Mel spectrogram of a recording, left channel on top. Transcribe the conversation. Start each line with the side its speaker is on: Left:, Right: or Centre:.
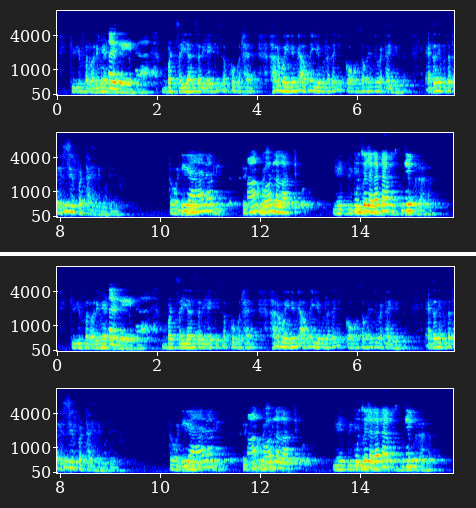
Centre: क्योंकि फरवरी में अट्ठाईस
Left: अरे
Centre: दिन होते
Left: यार
Centre: हैं बट सही आंसर ये है कि सबको पता है हर महीने में आपने ये बोला था कि कौन सा महीने जो अट्ठाईस दिन होता है ऐसा नहीं पता था कि
Left: हम्म,
Centre: सिर्फ अट्ठाईस दिन होते तो ये
Left: यार आप
Centre: ये
Left: दिमाग
Centre: ट्रिकी क्वेश्चन
Left: बहुत लगाते हो
Centre: ये ट्रिकी
Left: मुझे
Centre: क्वेश्चन
Left: लगा
Centre: मुझसे
Left: था आप
Centre: नहीं
Left: इसमें
Centre: मुझे पता था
